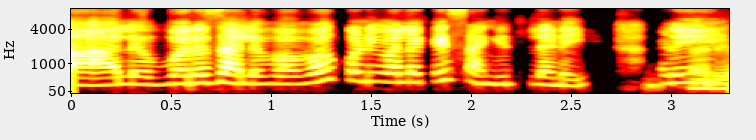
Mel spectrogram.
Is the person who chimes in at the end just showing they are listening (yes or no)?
yes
